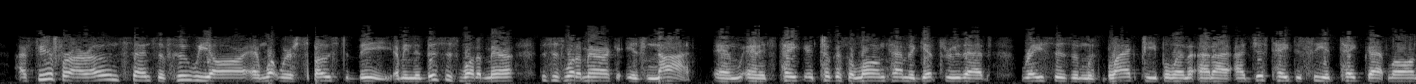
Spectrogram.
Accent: the South, United States; I grew up in the Jim Crow South in the days of American apartheid in schools

